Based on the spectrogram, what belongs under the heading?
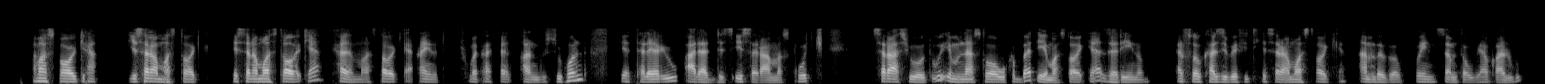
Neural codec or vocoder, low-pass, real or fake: codec, 16 kHz in and 24 kHz out, 0.8 kbps, FocalCodec, streaming, 65536 codes; 5.4 kHz; fake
